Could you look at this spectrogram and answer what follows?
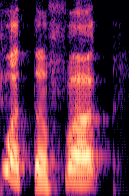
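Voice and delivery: a startled what-the-fuck at his own stomach; shocked outburst. Retold or imitated. Telling friends about his upset stomach, mock shocked outburst. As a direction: jump way up high, half-laughing in disbelief. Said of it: "I'm like".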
